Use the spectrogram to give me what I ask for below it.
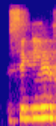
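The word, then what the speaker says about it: cichlid: वहां के Victoria lake में जब नाइल पर्च को इंट्रोड्यूस करा गया, तो इसने सिक्लिड फिश की, सिक कैसे सिक लिड, इसका प्रोनाउंसिएशन है, सिक्लिड फिश की अप्रोक्स 200 स्पीशीज को एक्सटिंक्ट कर दिया।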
